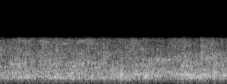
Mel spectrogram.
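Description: Ōedo Line subway train running in the station, heard as a steady, even rumbling noise with no breaks.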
